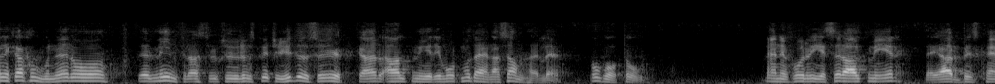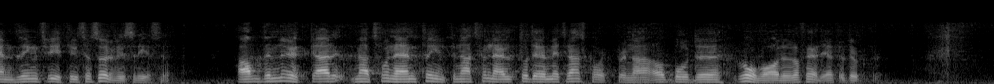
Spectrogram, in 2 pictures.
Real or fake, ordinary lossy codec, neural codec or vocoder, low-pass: fake; none; codec, 16 kHz, 1.1 kbps, Voila-Tokenizer; none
